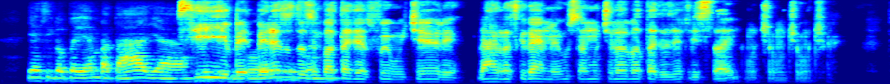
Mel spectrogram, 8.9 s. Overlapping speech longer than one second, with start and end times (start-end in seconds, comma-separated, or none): 1.8-3.4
